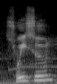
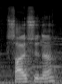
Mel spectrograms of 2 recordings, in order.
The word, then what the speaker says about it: Suicune: Suicune. Most people said Suicune as well. Suicune. Suicune. Most people said Suicune. Sausune. I heard that once. Sausune. Because U and E is ui.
